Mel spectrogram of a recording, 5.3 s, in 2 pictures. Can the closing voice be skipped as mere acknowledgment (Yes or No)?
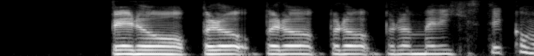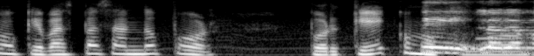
No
